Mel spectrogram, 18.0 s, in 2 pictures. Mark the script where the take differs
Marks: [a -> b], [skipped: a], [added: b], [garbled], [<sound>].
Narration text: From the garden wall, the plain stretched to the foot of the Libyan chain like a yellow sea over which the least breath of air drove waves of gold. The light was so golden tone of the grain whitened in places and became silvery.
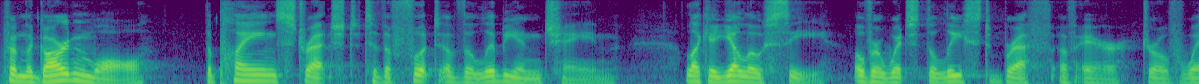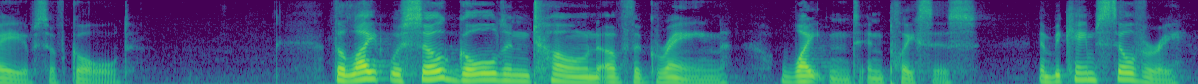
From the garden wall, the plain stretched to the foot of the Libyan chain like a yellow sea over which the least breath of air drove waves of gold. The light was so golden tone of the grain whitened in places and became silvery.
